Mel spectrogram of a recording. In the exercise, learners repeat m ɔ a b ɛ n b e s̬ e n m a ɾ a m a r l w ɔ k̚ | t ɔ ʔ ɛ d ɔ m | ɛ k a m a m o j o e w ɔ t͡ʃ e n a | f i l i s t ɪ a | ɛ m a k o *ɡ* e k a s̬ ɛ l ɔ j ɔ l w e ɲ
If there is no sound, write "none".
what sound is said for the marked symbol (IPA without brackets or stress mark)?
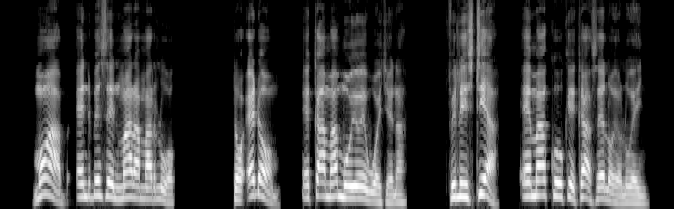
k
